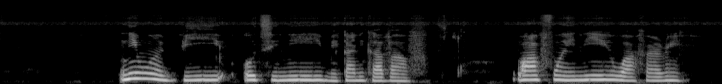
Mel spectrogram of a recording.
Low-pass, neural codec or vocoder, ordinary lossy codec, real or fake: none; vocoder, 22.05 kHz, 80 mel bands, WaveNeXt; none; fake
